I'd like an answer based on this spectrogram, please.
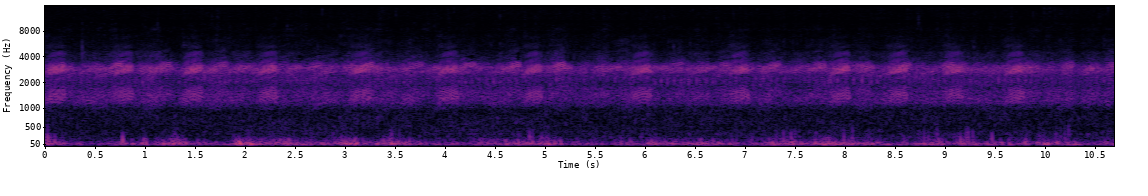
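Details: Evening frog chorus from countryside rice paddies under the setting sun; dense, continuous rasping croaks from many frogs blend together, with a stronger low rumble underneath throughout.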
